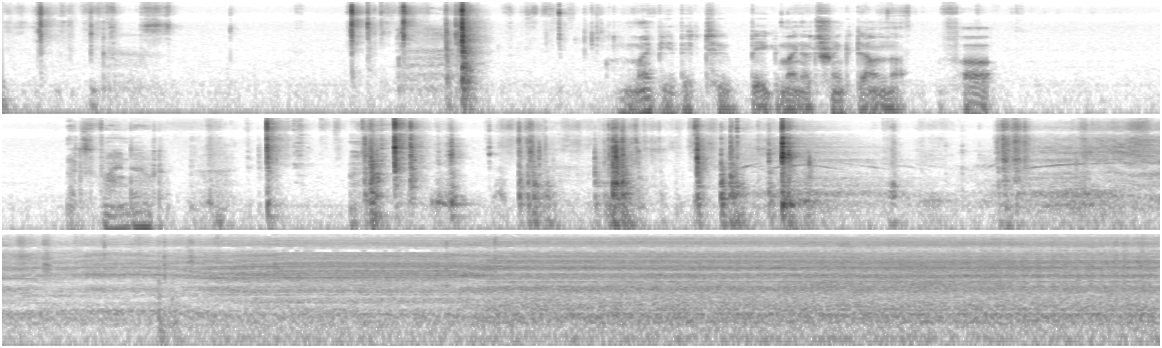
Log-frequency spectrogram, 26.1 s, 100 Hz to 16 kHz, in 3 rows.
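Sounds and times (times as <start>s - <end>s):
heat gun blowing air: 14.2s - 26.0s.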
